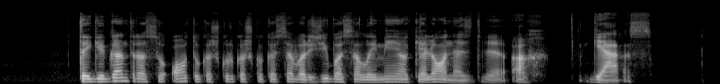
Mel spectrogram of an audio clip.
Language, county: Lithuanian, Kaunas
